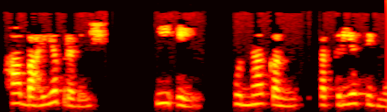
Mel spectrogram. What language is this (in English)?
Marathi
